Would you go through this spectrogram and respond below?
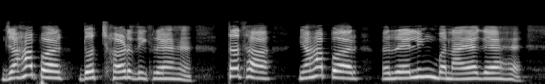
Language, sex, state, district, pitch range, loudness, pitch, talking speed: Hindi, female, Jharkhand, Ranchi, 270-320 Hz, -12 LUFS, 290 Hz, 155 wpm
